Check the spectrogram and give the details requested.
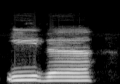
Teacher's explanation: ننتبه لحرف الذال اللثوي، فلا نقول إذا، والصواب إذا، طرف اللسان مع أطراف الثنايا.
